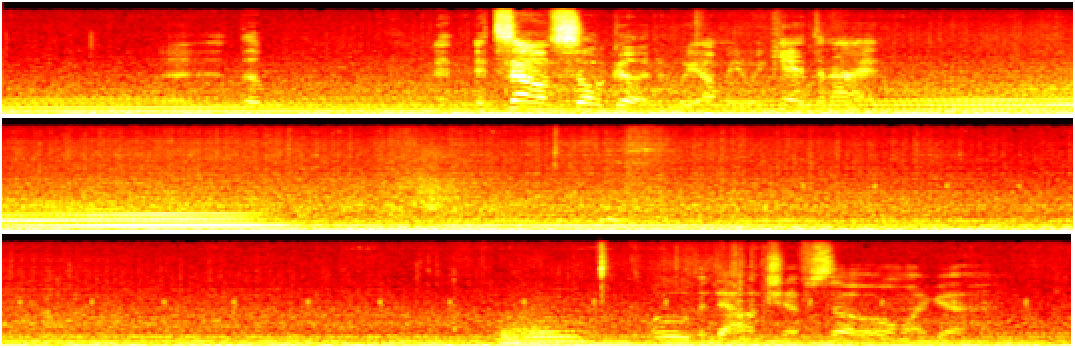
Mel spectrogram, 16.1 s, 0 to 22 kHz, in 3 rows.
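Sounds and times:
car engine drone from inside cabin: 0:00.0 - 0:16.0.

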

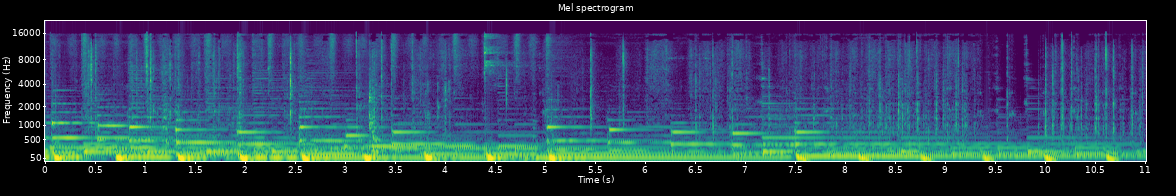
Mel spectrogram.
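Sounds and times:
light melody over bass line: 0:00.0 - 0:11.0.

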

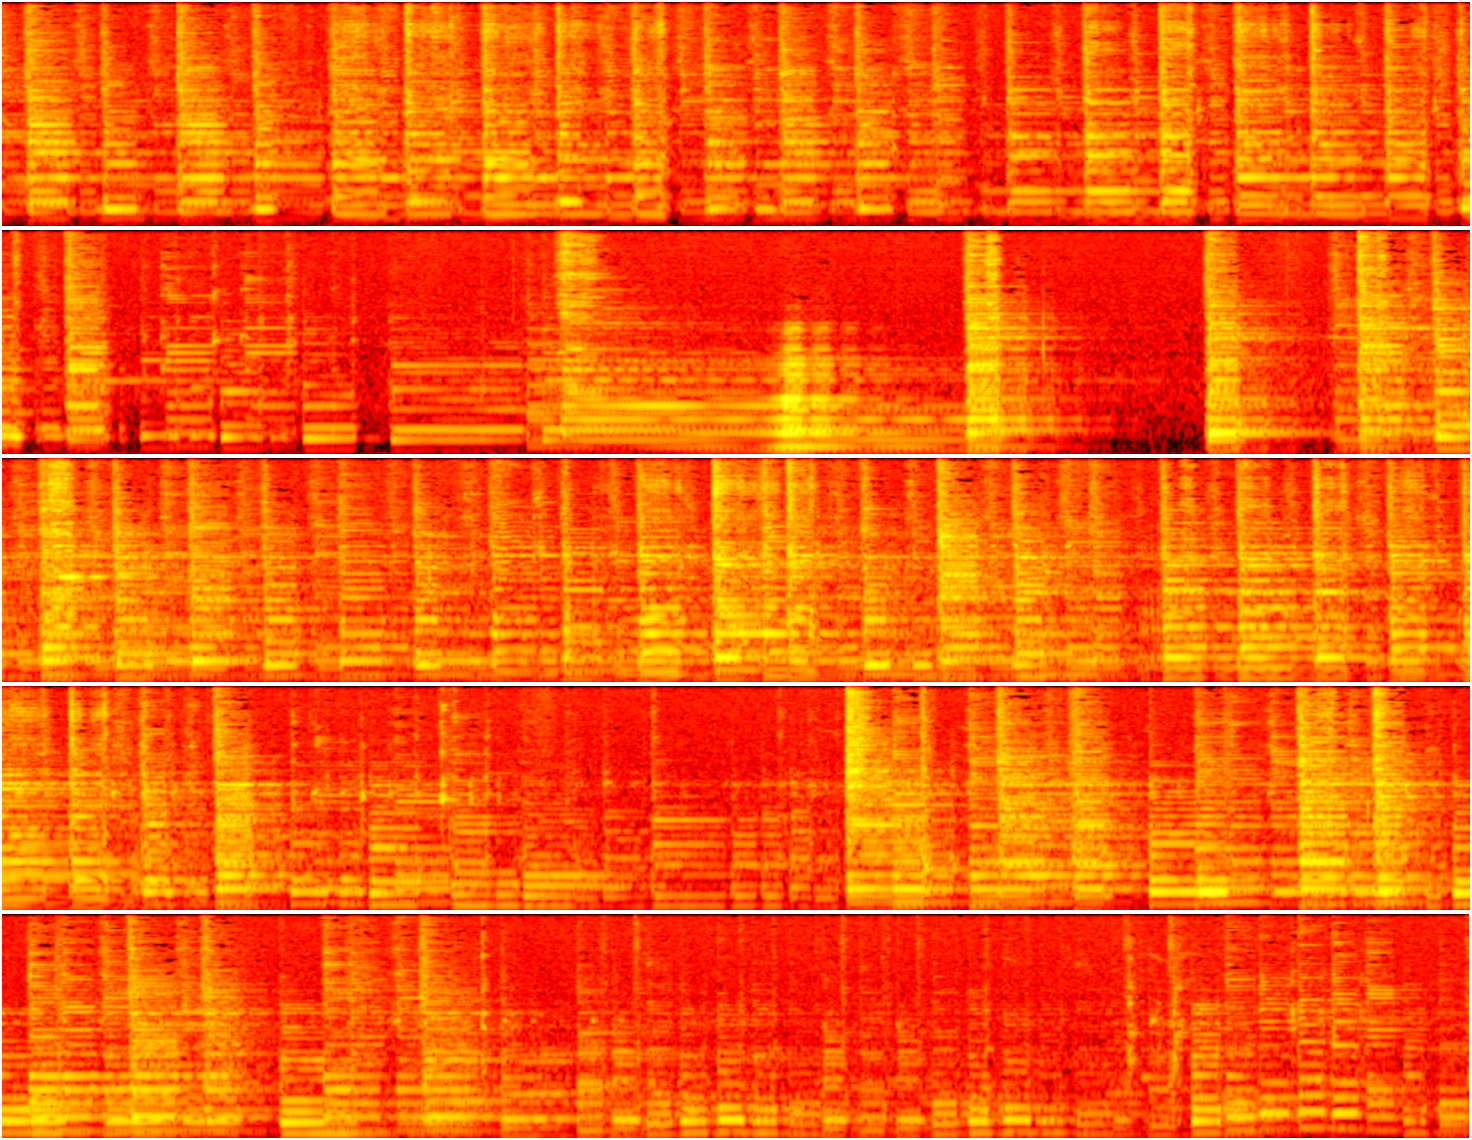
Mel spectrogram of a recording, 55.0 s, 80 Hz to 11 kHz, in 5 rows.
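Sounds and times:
cigar box guitar picked and strummed: 0:00.0 - 0:55.0.

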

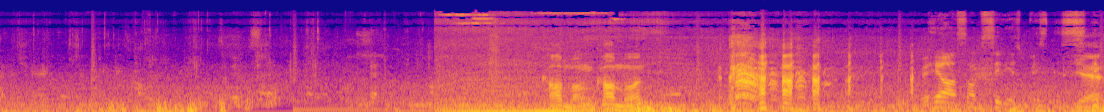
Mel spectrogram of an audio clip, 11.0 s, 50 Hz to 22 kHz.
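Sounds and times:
vehicle engine rumbling: 0:00.0 - 0:11.0
man talking: 0:05.4 - 0:07.1, 0:09.1 - 0:11.0.

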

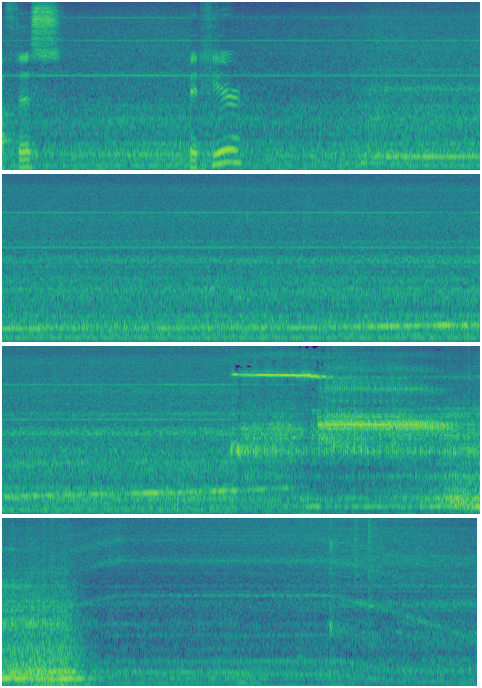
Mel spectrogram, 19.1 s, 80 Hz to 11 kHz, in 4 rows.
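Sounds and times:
machine low hum: 0:00.0 - 0:19.0
lathe spindle whine rising: 0:02.5 - 0:19.0.

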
